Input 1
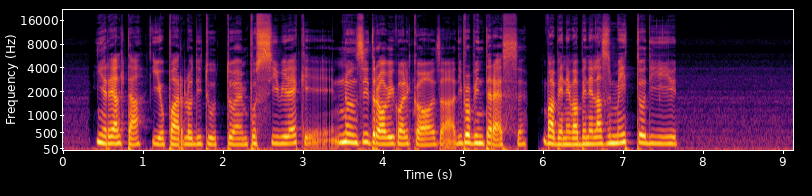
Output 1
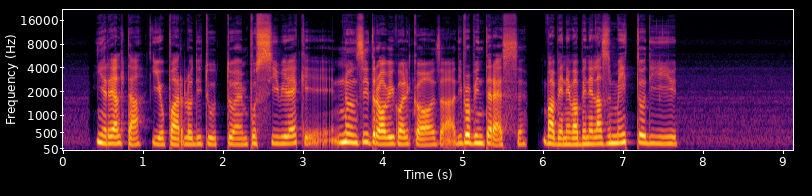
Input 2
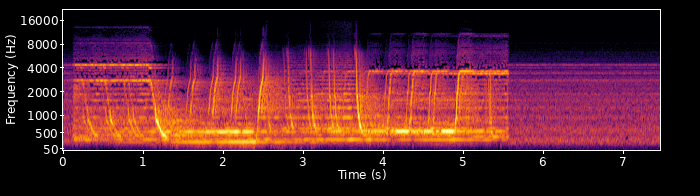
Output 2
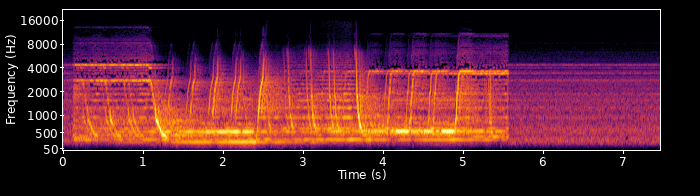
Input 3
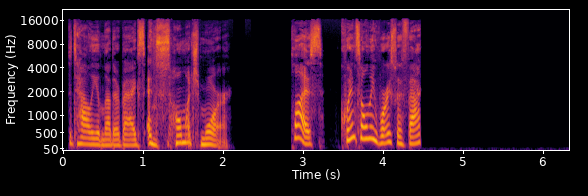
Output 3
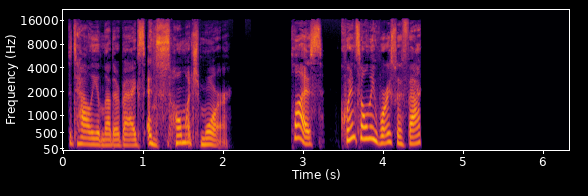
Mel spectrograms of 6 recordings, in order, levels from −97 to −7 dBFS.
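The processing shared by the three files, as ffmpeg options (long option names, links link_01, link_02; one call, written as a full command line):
ffmpeg -i in.wav -af "highpass=190" out.wav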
